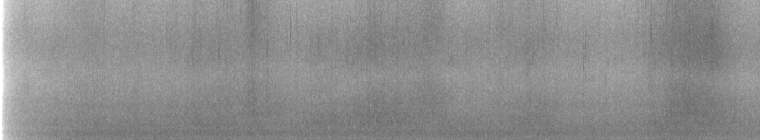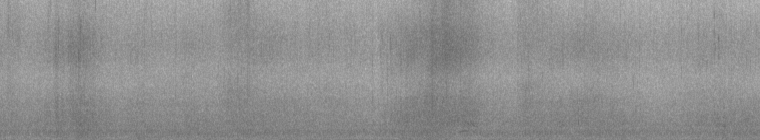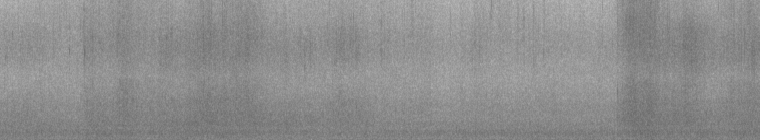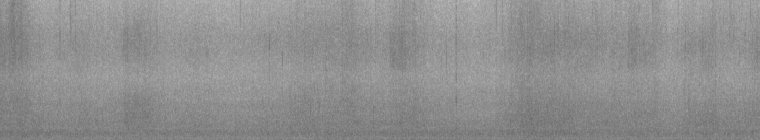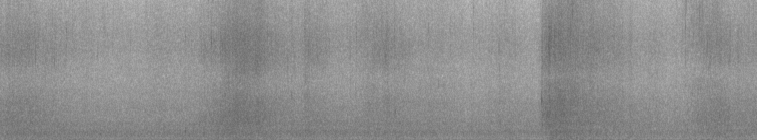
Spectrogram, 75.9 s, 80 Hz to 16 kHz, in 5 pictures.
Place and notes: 蛤板灣, Hsiao Liouciou Island - At the beach
Sound of the waves, At the beach
Zoom H2n MS+XY
Liuqiu Township, Pingtung County, Taiwan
